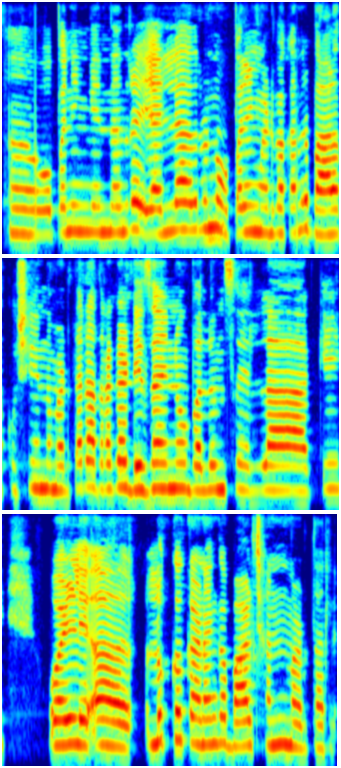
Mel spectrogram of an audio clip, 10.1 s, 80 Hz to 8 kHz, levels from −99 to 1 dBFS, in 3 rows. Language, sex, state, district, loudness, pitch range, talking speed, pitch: Kannada, female, Karnataka, Bellary, -15 LUFS, 250-270 Hz, 130 wpm, 260 Hz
